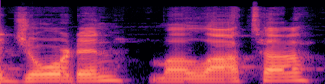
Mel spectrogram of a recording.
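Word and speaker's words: Jordan Mailata: Then your guy, Jordan Malata, right?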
